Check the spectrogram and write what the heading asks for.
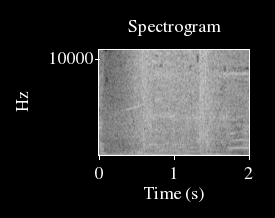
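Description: A 1/7-scale brushless electric RC truck speeding past, a rush of motor and tyre noise that swells about half a second in and eases near the end.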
